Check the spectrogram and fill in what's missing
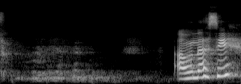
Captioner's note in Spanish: Risas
